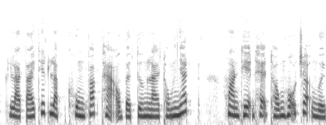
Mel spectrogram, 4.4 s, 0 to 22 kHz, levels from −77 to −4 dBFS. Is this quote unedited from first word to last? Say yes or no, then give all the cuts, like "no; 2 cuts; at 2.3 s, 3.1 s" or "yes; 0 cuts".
yes; 0 cuts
